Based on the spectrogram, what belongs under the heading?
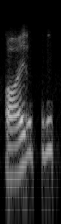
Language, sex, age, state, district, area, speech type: Assamese, male, 60+, Assam, Goalpara, urban, conversation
